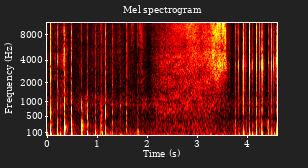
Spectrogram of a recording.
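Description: Fingernails of both hands tap and scratch a rigid, tablet-sized white paperboard box that holds an 8th-generation iPad (2020). Quick, sharp dry clicks come first, then a rising bright scratching hiss across the surface, then another run of crisp taps.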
